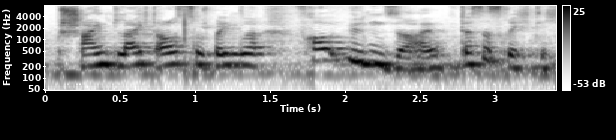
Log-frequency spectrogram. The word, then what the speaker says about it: Ünsal: Und Ünsal, da betonen wir Betonung ah, ja. liegt auf Sal.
